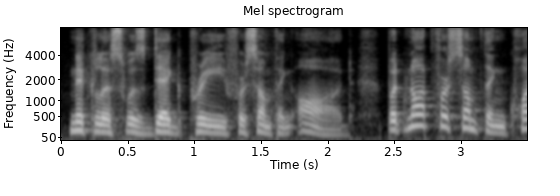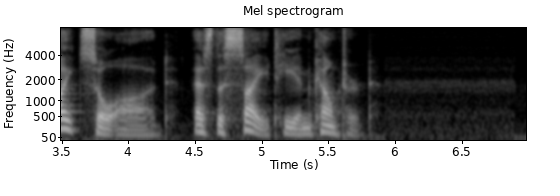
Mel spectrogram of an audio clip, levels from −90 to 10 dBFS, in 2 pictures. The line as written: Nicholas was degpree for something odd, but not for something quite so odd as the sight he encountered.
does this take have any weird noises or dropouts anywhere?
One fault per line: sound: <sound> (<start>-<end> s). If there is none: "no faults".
no faults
